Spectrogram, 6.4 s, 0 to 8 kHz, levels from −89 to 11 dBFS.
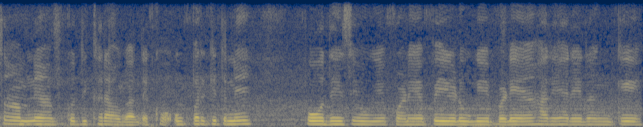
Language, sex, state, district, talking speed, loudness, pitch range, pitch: Hindi, female, Haryana, Jhajjar, 195 wpm, -16 LUFS, 190-205 Hz, 195 Hz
